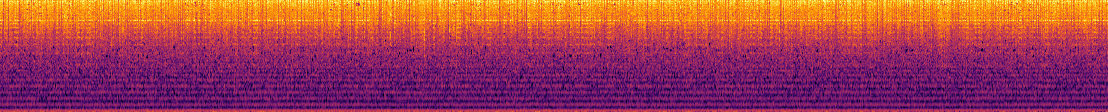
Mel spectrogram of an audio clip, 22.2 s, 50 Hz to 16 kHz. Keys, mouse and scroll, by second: 3.1 click, 4.8-5.1 scroll up 2, 5.1 scroll down 1, 5.2 scroll up 1, 10.1 click, 13.5 click, 14.6-16.2 scroll down 1, 17.1-18.8 drag.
